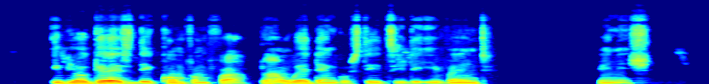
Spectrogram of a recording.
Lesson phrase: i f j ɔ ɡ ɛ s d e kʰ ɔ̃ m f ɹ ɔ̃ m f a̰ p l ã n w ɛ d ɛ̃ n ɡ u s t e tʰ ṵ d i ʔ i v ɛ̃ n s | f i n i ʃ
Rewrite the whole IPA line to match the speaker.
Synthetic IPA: i f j ɔ ɡ ɛ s d e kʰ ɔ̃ m f ɹ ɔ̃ m f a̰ p l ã n w ɛ d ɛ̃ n ɡ o s t e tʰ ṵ d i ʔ i v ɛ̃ n t | f i n i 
